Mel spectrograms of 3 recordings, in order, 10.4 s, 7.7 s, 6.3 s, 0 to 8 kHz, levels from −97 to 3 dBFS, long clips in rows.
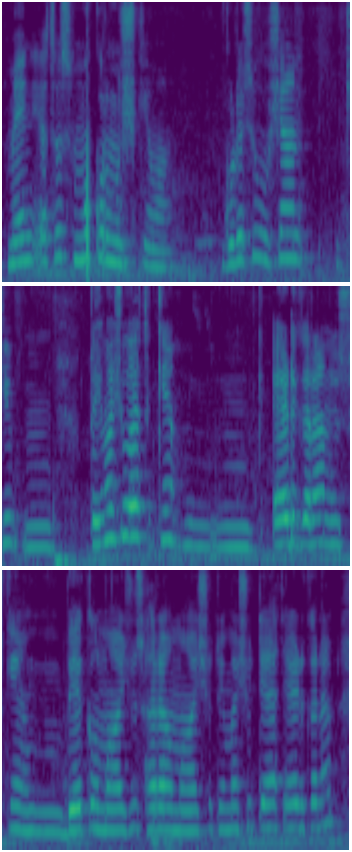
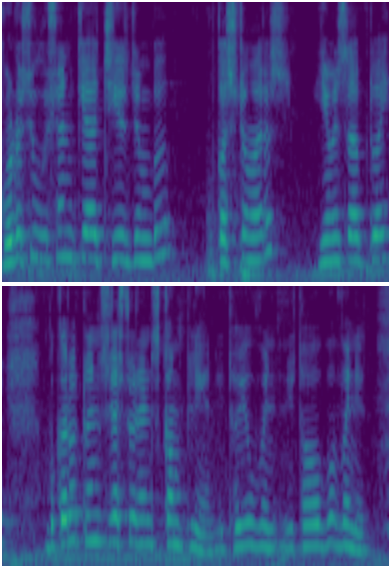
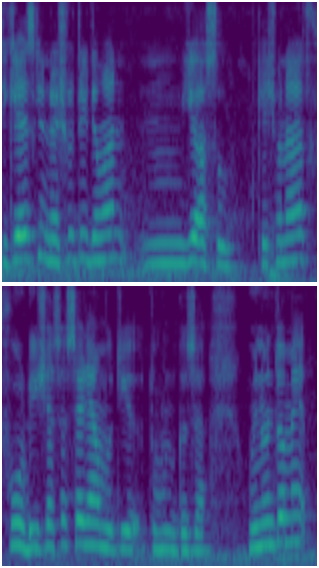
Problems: background sounds at intervals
